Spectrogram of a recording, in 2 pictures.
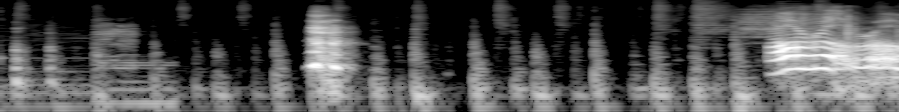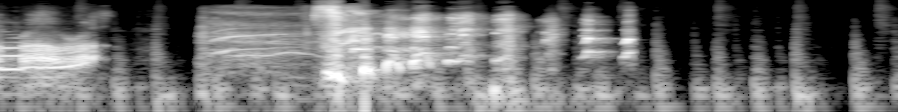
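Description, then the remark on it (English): A person vocally imitates the noises of a giant shark in a tabletop role-playing game: a wavering, warbly growl, then a harsher, breathy burst of gargling sounds, with short clicks and breaths in between. “Shark noises.”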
